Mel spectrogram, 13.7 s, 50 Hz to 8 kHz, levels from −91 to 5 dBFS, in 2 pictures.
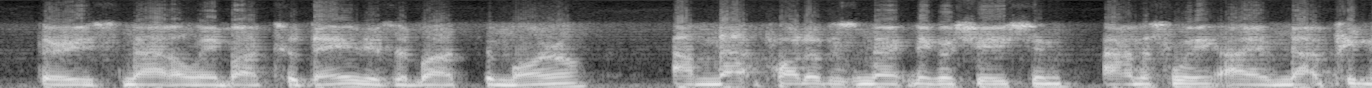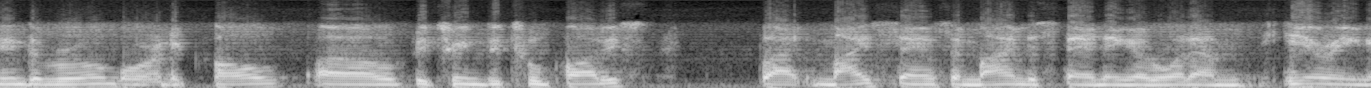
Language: English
